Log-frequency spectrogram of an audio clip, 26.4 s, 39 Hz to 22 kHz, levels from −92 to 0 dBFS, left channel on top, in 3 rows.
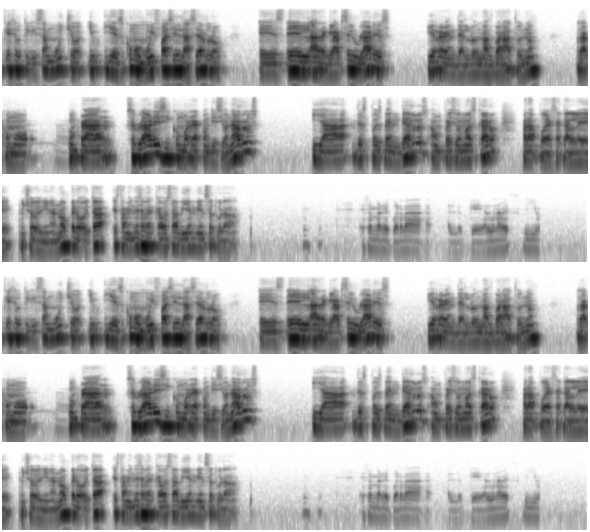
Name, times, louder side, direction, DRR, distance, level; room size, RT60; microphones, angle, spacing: voice 1, 0.0-3.4 3.9-5.8 6.4-8.1 8.6-9.3 9.8-12.6 13.4-21.1, left 1 dB, 10° left, 1.1 m, -20 dB
voice 2, 9.0-9.9 22.1-22.2 22.9-25.7, left 1 dB, 25° left, 6.8 m, -42 dB
head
